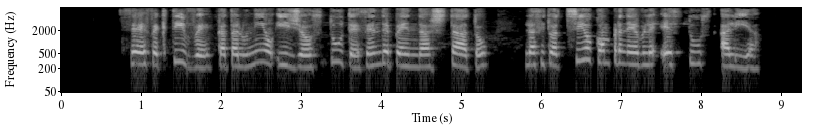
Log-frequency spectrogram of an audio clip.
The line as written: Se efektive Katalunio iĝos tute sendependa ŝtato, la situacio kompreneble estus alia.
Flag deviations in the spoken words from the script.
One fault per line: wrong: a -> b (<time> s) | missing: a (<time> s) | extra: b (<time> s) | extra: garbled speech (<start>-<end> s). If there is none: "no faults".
no faults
